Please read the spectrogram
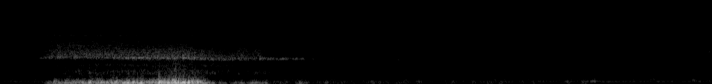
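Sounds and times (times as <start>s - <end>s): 
deep breath drawn through the nose during a guided breathing exercise: 0.4s - 3.4s.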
